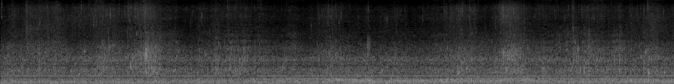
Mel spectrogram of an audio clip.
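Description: Harbour ferry engine running as the ferry goes past at a distance: a low, steady rumble with a faint steady hum through it, and two brief faint ticks about three and ten seconds in.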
